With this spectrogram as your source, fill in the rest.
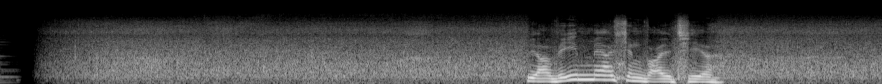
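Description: A small stream babbles and splashes over rocks.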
